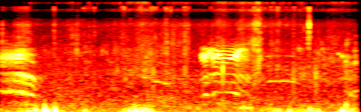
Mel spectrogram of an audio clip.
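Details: Domestic goats kept on a farm, being fed organic malunggay (moringa) leaves, give two wavering, nasal bleats, one at the start and one midway, each about half a second long, with soft low thumps and murmured speech between them.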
